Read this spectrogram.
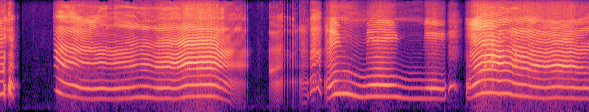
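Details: Infant crying.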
